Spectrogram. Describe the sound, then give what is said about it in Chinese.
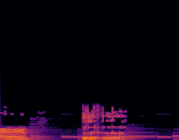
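A single brief, throaty burp, shown as an example of the sound in a language lesson, with a short vocal sound just before it. “burp， 它指的是打饱嗝的意思。”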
